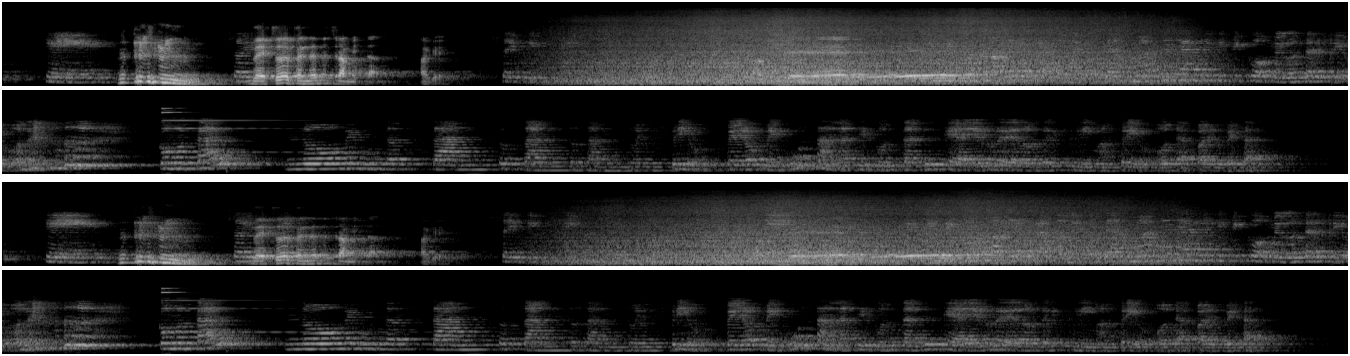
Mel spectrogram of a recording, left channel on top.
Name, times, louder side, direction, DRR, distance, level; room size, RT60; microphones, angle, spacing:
voice 1, 0.4-1.0 2.3-2.9 4.9-5.8 7.6-8.0 9.0-14.7 15.0-15.7 16.3-17.4 17.8-26.1, equal, 35° right, -4 dB, 2.1 m, -38 dB
voice 2, 1.2-2.0 2.4-3.8 4.2-4.4 7.4-10.1, left 4 dB, 50° left, 12 dB, 0.3 m, -26 dB
sound 1, 5.2-12.2, left 2 dB, 70° left, 1.6 m, -32 dB
sound 2, 15.1-17.4 18.1-18.2, equal, 5° right, 1.1 m, -43 dB
8.3 x 4.3 x 4.8 m, 1.3 s
head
